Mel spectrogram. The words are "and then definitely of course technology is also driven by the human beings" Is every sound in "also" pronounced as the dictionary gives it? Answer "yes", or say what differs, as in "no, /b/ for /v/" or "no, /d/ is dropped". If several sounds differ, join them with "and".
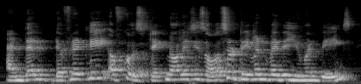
yes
